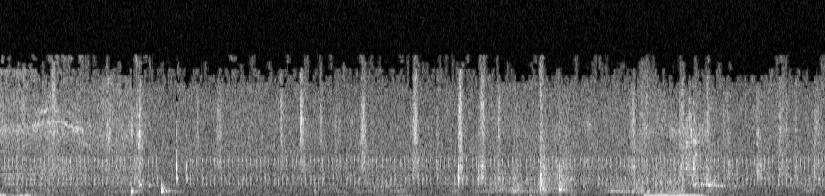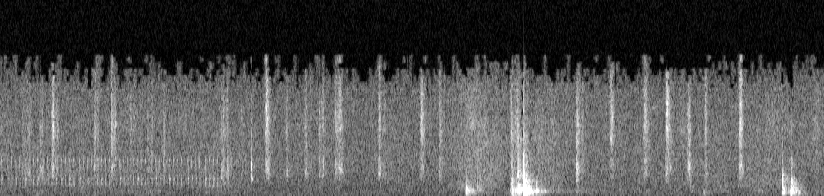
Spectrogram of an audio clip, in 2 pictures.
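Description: Faint, scattered scratches of a wide flat watercolour brush dabbing grass strokes onto paper in a quiet room. A brief low hummed voice comes about six and a half seconds in, and a short, louder knock comes near the end.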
